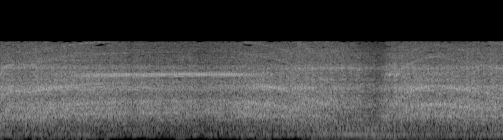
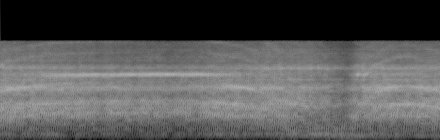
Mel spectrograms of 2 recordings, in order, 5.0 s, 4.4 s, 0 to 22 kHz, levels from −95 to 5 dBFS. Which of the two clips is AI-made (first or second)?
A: second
